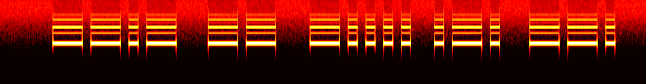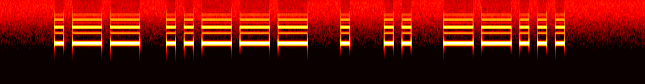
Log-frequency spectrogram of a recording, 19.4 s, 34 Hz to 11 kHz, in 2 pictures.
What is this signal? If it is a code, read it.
Morse code, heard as a keyed tone, hand-sent with a paddle, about 9 wpm, 560 Hz. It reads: QM6RG W2EI7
